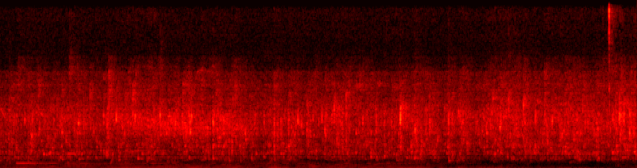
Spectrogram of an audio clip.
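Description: Water flows steadily behind someone in an outdoor nature setting, a soft continuous rushing wash with no talk, faint and even throughout.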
